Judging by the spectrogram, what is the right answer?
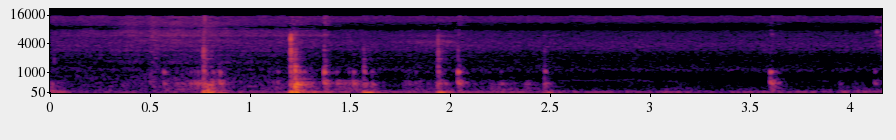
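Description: A handful of short, sharp metal knocks and clicks as the rebuilt crankshaft is worked down into the aluminium crankcase half of a Polaris 700 two-stroke engine, seating its crank seals in their grooves.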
